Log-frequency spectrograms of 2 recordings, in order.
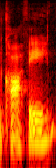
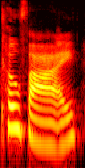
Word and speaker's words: Ko-fi: says buy us a coffee and it takes you to a website called coffee not kofi even though it's spelled k-o-f-i um i will redirect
